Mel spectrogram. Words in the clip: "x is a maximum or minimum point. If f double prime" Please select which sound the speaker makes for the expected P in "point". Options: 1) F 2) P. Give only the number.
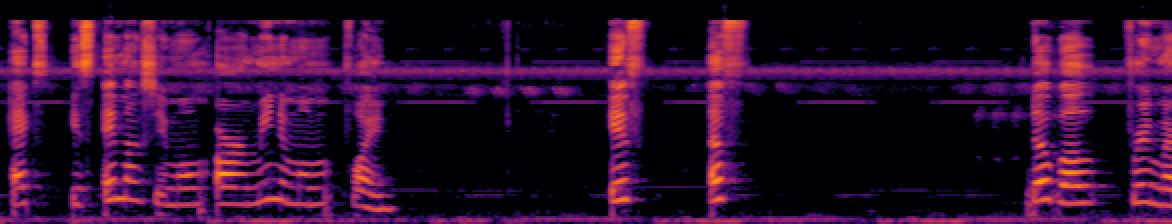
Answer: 1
